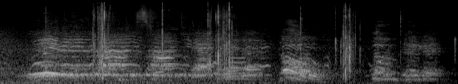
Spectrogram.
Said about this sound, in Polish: Tłumy ludzi protestowały, blokując kilka ulic w centrum Londynu, aby zwrócić uwagę na problem katastrofy klimatycznej.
